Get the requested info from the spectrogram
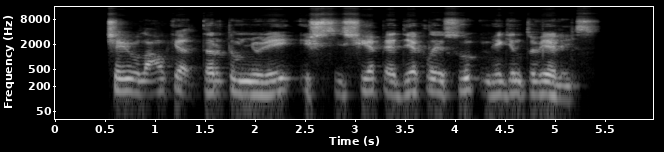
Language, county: Lithuanian, Šiauliai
